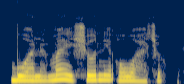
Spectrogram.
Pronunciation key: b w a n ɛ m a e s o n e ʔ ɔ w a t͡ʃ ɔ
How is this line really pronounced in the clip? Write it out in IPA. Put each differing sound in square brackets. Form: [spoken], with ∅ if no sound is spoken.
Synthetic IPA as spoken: b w a n [a] m a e [ʃ] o n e ʔ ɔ w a t͡ʃ ɔ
